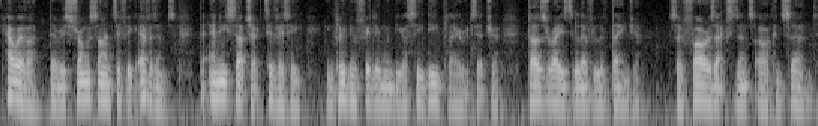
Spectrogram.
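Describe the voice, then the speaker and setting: A man with a husky voice reading a scripted narration as a channel host, in a formal, measured manner. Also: low voice, a little mellow.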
